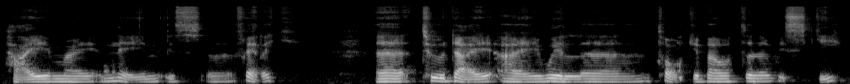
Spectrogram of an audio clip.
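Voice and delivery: slow, halting Swedish English accent. Shown as a demonstration. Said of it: "if I would speak Swedish English here".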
